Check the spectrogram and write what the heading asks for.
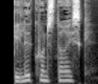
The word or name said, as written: billedkunstnerisk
